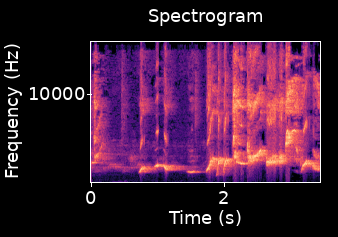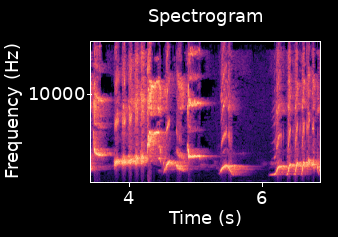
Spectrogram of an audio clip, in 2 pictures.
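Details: White-rumped shama delivering loud, varied song phrases: short upslurred whistles, flat held notes and clicky high notes, in bursts separated by short gaps.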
